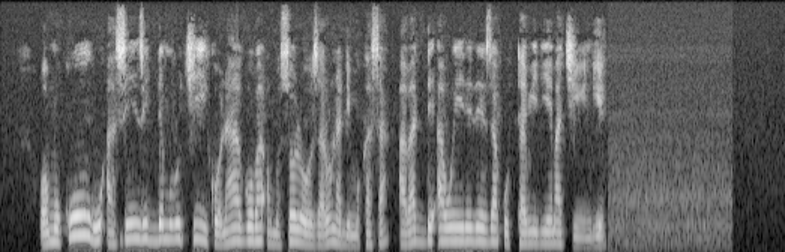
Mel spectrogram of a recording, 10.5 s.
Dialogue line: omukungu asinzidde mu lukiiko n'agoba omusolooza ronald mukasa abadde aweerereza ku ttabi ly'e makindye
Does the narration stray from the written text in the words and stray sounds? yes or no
no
